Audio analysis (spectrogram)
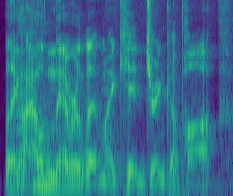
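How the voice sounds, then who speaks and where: A man's voice: lowish voice, very animated, normal speed, a bit bright. A man in his early thirties chatting casually as a podcast co-host, telling joking anecdotes in slangy, swear-heavy language.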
